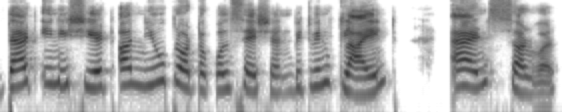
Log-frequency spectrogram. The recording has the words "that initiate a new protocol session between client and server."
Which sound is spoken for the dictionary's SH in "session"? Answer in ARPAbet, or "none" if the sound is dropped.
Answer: SH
